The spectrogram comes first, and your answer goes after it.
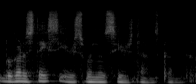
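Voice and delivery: soft, mock-serious whisper. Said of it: "he started whispering".

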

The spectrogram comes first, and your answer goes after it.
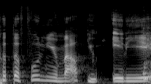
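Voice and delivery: put-on cruel, belittling scolding tone. Imagining how a babysitter would scold a baby: imitating a mean babysitter. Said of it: "he would just be mean".

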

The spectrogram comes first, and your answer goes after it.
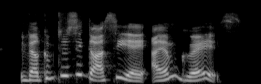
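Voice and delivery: bad, terrible put-on Russian accent. Among friends on a show, asked to greet viewers as a character, in a terrible russian accent. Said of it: "say something in a terrible Russian accent".

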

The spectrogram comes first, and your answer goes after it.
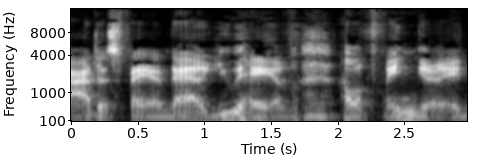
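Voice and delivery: animated sitcom cartoon dad voice. Joking about redoing a bit in a different voice, Cleveland from Family Guy voice. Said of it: "do it in a different voice, like Cleveland from Family Guy".

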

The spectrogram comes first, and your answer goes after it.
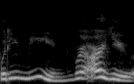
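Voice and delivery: urgent, pressing. On the phone with her sobbing sister, the narrator asks, urgently. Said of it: "I asked urgently".

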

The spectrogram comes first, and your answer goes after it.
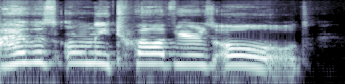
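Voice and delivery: acted, high-pitched screaming outburst. Recounting a story where she screams at him; retelling a scream. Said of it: "she like screams at him being like".

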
